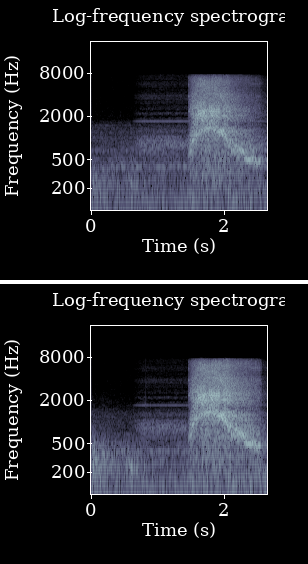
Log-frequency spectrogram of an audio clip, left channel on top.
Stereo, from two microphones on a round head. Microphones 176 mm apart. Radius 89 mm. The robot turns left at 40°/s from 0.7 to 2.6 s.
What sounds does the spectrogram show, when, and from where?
1.4 s a scream: 5° left, 0.7 m; by 2.6 s 40° right, 0.7 m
